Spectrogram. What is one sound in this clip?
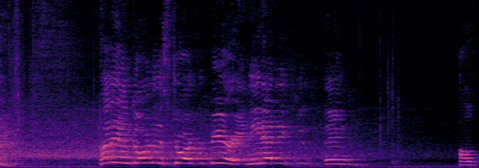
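A man speaks, close by.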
